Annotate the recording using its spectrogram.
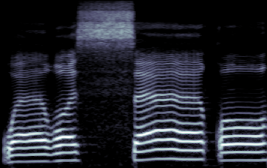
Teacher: Ya, fathah ketemu sama alif dibaca dengan kadar panjang 2 harokat. Nama hukumnya adalah mad tabi'i.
